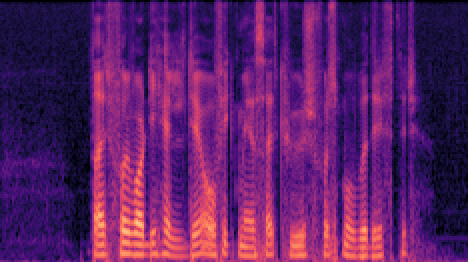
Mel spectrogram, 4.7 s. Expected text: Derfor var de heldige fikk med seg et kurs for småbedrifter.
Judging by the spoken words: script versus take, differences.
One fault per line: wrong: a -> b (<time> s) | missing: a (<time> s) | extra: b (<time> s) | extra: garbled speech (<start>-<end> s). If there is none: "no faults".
extra: og (2.0 s)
